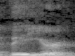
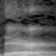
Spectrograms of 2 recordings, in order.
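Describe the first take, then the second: First: It sounds like 'they' followed by 'er'. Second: It sounds the same as the word 'there'. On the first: The speaker calls it wrong. "não é they're" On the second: The speaker calls it right. "a pronúncia aqui é there"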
